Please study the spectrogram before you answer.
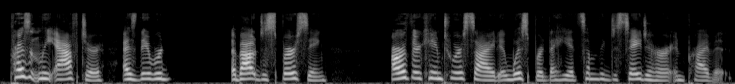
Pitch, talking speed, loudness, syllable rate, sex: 230 Hz, 195 wpm, -21 LUFS, 6.7 syllables/s, female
